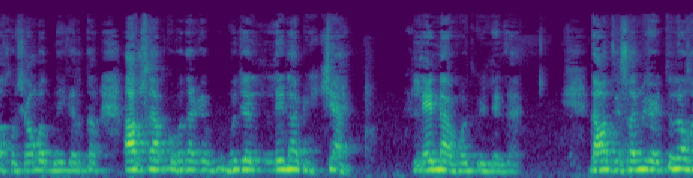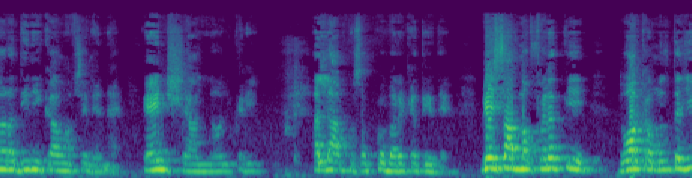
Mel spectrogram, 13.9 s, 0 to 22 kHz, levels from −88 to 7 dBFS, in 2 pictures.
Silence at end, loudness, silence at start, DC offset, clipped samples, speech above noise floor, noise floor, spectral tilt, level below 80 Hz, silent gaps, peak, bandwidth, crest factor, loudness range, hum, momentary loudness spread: 0 s; -17 LUFS; 0 s; under 0.1%; under 0.1%; 36 dB; -52 dBFS; -7 dB/octave; -54 dBFS; none; -2 dBFS; 14 kHz; 16 dB; 5 LU; none; 17 LU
